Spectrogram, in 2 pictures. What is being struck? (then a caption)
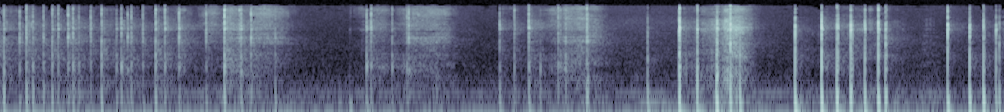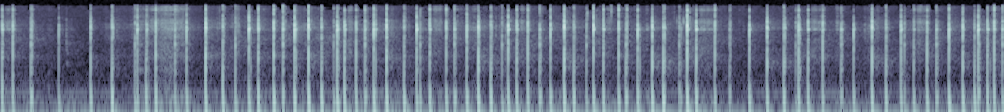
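Small closed wooden stick box. Fingernails scratch and tap on a small, closed, pale wooden Mikado box, hollow and holding sticks. Soft, papery scratching in the first seconds gives way to increasingly rapid, dry taps. The crisp, bright clicks die away almost instantly, with a faint hollow low knock beneath them.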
